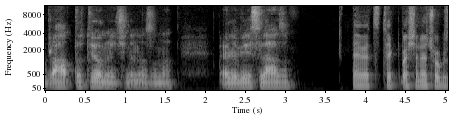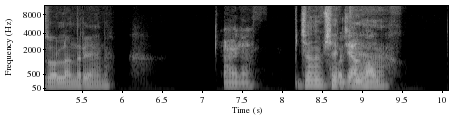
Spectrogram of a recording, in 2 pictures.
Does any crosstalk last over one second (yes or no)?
no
